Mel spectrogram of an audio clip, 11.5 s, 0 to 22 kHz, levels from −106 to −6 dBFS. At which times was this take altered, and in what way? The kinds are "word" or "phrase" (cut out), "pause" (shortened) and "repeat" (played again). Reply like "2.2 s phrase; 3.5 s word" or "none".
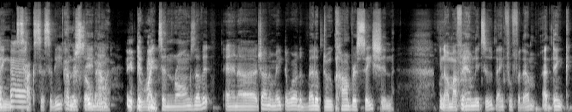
2.2 s word; 5.2 s word; 6.4 s word; 8.7 s word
